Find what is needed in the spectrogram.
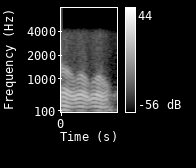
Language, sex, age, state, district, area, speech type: Bodo, male, 18-30, Assam, Chirang, urban, conversation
